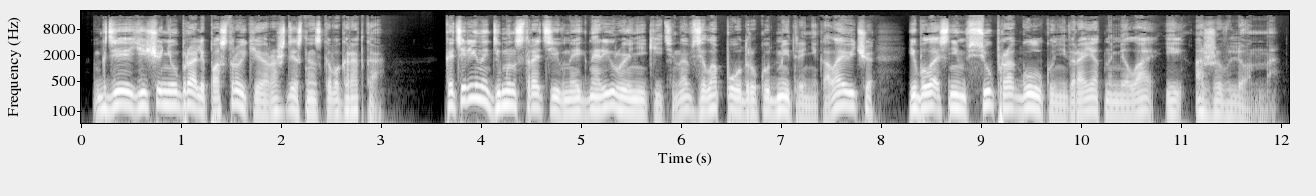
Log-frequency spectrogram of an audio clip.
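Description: Expressive male audiobook narrator, low and mellow. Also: dry recording, studio quality. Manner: expressive storytelling.

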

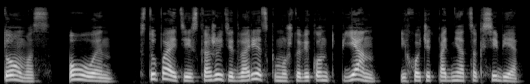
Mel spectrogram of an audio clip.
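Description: Woman narrating as a firm authoritative lord, clipped steely speech, dark low voice, dry. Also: moderate pace, dry recording, lightly acted. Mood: commanding. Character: commanding male lord, steely then gentle.

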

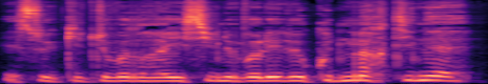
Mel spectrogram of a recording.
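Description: A man voicing an irascible, pompous old priest schoolmaster who shouts in indignation. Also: fairly high pitch, moderate pace, slightly rough, voice pushed up. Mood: furious. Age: older.

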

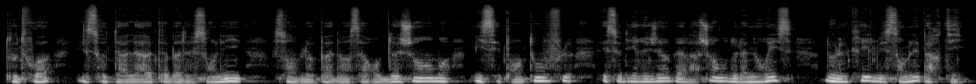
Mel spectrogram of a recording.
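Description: Dark husky male audiobook narrator. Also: mid-range voice, moderate pace, few pauses. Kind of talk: scripted narration.

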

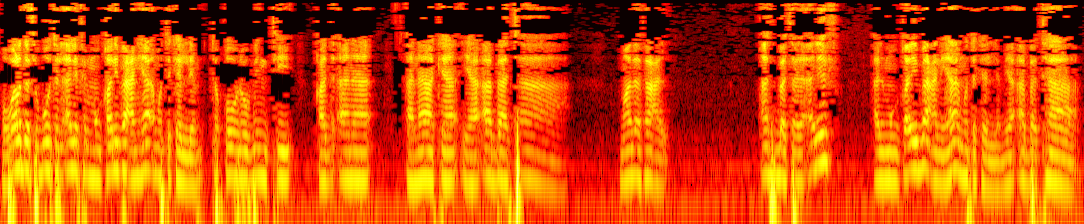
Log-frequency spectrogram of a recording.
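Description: A man's voice: fairly high pitch, a bit bright, slight background noise. Man teaching grammar, asks and answers himself. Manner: asks questions then answers them himself, chants verses slowly. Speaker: sheikh teaching Arabic grammar. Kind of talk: classroom lesson explaining verse.

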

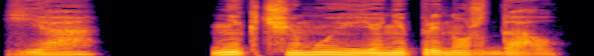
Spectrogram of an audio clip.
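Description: A man's voice: fairly low pitch, a little slow, vocal fry, breathy edge, no room sound, clean studio sound, voice pushed up, heavily acted. A man reading the lines of a weary, stern rebel leader, terse and firm.

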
